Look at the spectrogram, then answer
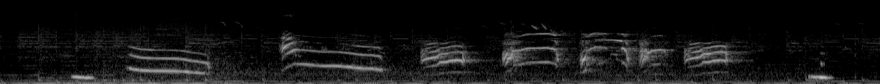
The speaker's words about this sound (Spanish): Ponle, por favor, mi querido Elías Dedos de Seda, el audio de la avestruz.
